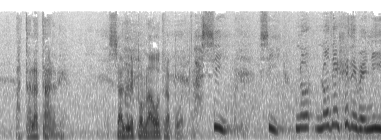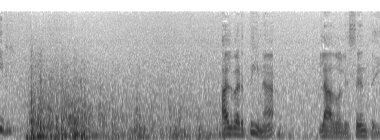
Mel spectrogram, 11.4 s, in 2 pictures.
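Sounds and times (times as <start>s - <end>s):
speech: 0.4s - 6.3s, 9.0s - 11.4s
heavy rain: 1.9s - 11.4s
thunder: 6.1s - 10.2s.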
